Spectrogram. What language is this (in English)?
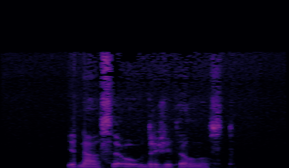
Czech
